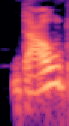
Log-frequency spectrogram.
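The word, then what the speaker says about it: doubt: जैसे डैट हो गया, डाउट हो गया। डाउट में हम वी नहीं पढ़ते हैं, तो यहाँ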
